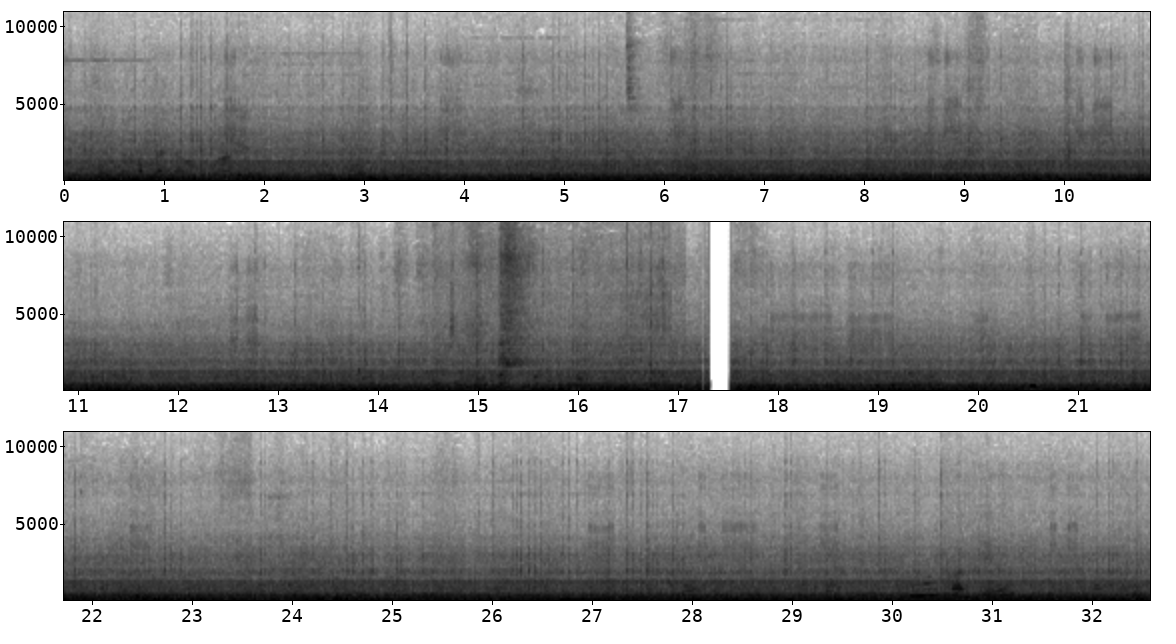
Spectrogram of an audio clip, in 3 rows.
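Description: Passenger ferry's engines running at cruising speed: a steady low drone with a faint thin whine above it, under the rush of wind and water past the boat. The sound cuts out for an instant about 17 seconds in.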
